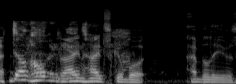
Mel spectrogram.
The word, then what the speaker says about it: Reinheitsgebot: There's no, how you pronounce it, Reinholzgebot. I'm not German, so I'll never pronounce that right. So don't hold it against me. Reinheitsgebot.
